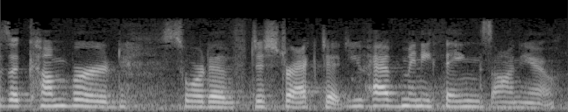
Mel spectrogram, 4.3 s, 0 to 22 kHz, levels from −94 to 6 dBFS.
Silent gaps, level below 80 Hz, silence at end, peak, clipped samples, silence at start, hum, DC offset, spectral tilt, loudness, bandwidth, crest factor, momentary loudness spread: none; -56 dBFS; 0 s; -6 dBFS; under 0.1%; 0 s; none; under 0.1%; -6 dB/octave; -22 LUFS; 10.5 kHz; 16 dB; 8 LU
